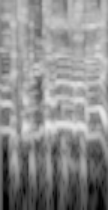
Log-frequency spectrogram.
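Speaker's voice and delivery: shrill, very high, loud fake sobbing. Retelling how Pennywise manipulated someone, doing Pennywise's fake crying. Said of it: "He did the fake crying".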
